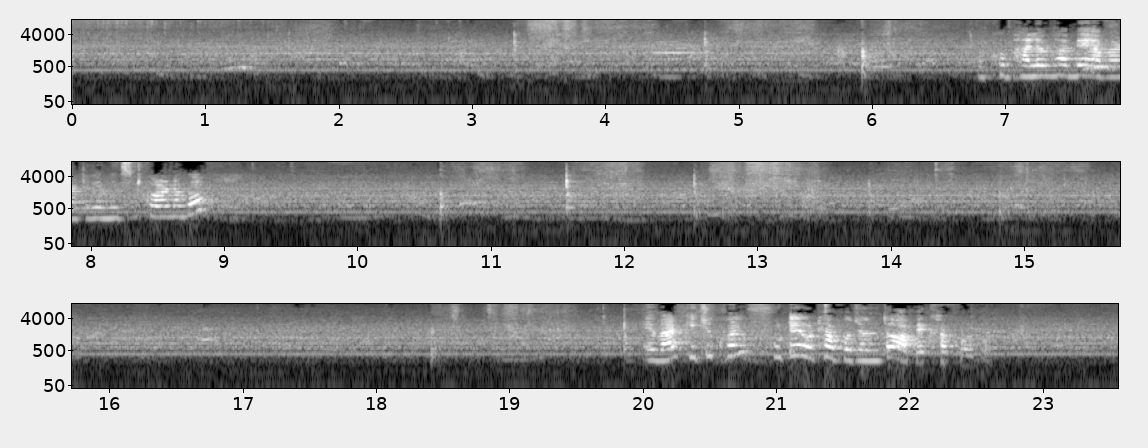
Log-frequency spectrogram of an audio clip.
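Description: A wooden spoon stirs a thick sauce in a pan, scraping softly.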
